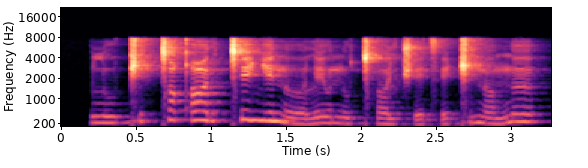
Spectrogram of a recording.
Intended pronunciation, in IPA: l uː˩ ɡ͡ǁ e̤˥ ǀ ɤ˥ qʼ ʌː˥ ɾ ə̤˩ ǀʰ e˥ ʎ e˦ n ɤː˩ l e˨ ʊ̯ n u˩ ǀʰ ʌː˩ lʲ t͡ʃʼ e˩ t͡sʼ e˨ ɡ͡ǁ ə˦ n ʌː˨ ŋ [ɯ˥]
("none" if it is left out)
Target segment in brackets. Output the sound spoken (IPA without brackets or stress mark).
ə˥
